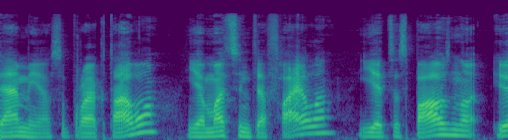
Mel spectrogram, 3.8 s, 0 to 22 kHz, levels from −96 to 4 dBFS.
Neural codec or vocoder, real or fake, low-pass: vocoder, 44.1 kHz, 128 mel bands, Pupu-Vocoder; fake; 14.4 kHz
